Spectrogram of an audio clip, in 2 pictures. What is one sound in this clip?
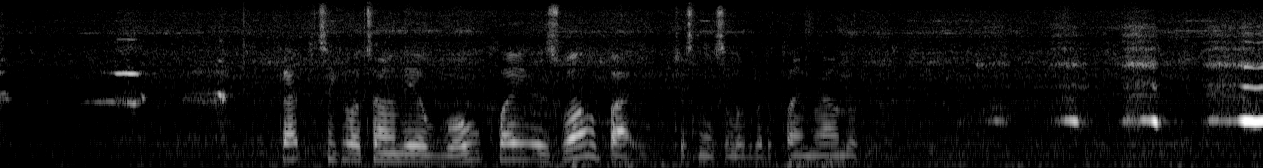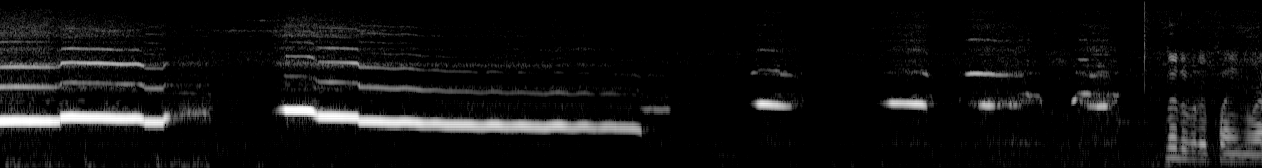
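A man blows a small whistle, making short high toots.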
